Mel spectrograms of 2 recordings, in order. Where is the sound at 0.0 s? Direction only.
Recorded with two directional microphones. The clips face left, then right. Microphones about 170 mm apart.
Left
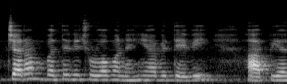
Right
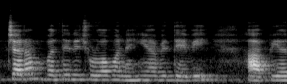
20° left (ahead or behind).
